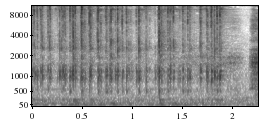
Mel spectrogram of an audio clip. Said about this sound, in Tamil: இந்த மெக்கானிக்கல் கீபோர்ட் வந்து it's extremely good for typing long scripts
